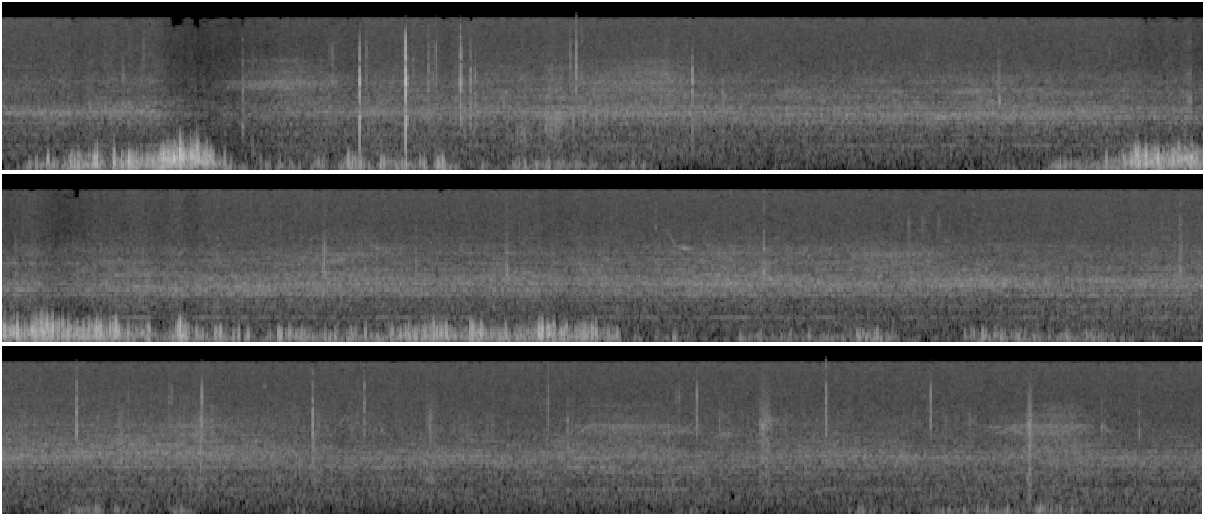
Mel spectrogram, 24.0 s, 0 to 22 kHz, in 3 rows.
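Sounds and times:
insects buzzing: 0:00.0 - 0:24.0.

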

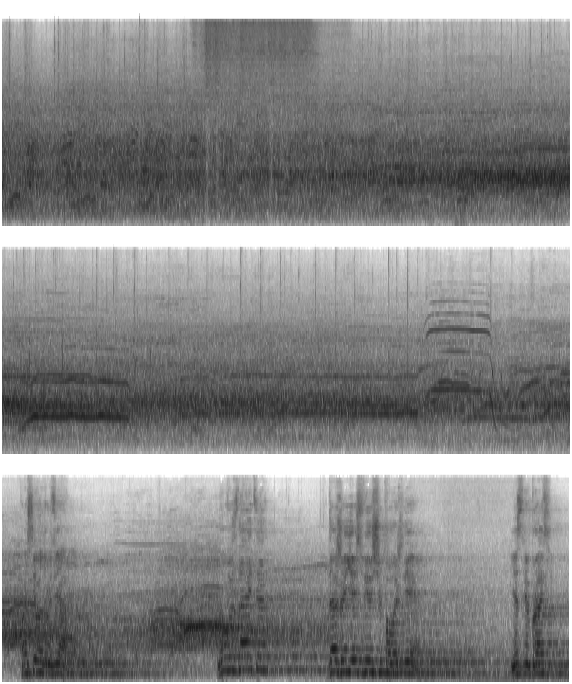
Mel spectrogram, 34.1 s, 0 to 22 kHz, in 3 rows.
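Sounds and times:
concert crowd cheering: 0:00.0 - 0:34.0.

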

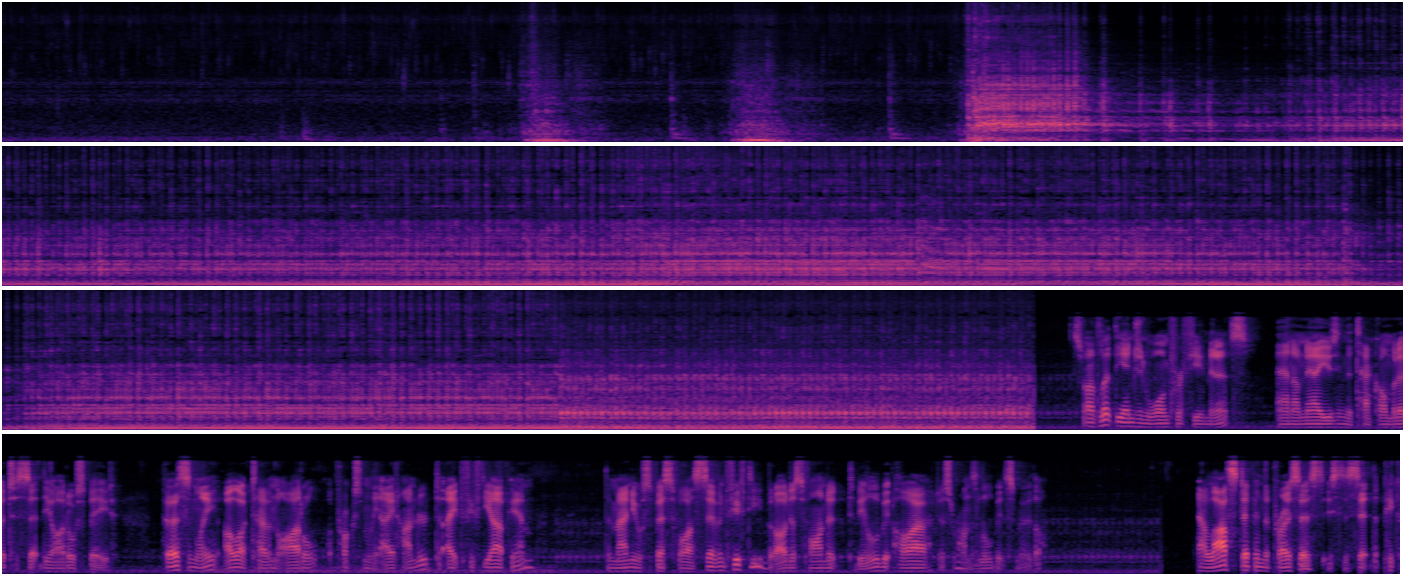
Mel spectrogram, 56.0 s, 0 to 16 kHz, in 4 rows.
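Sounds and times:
outboard motor idling: 0:00.0 - 0:39.1, 0:43.2 - 0:53.7.

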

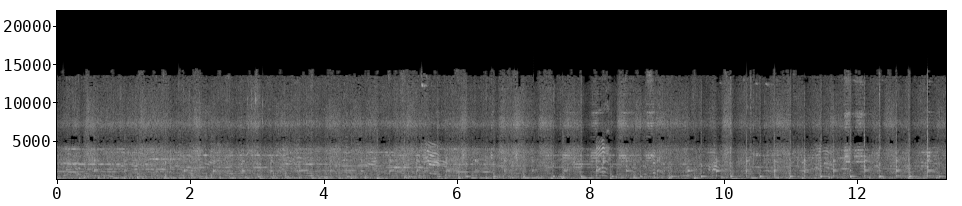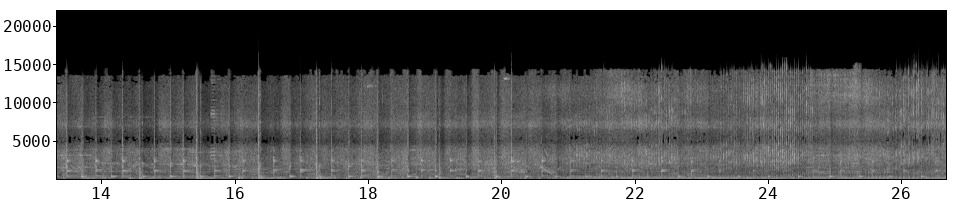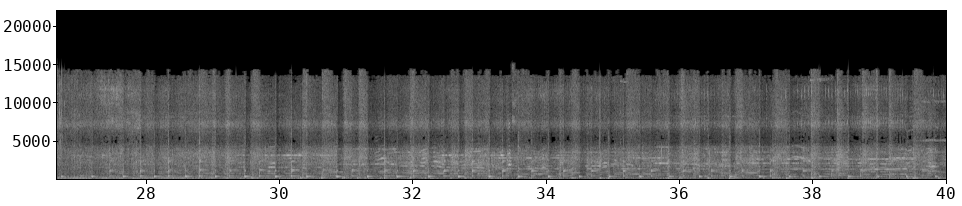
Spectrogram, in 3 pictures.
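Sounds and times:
large barrel drum: 0:00.0 - 0:40.0
motorbike engine hum: 0:20.4 - 0:30.1.

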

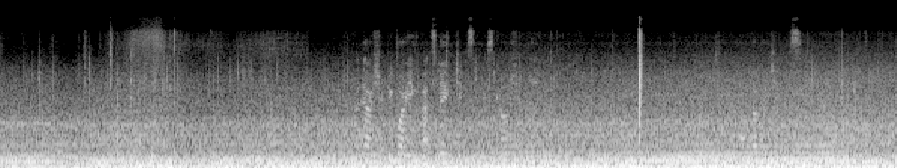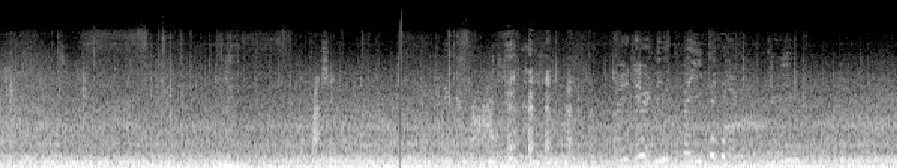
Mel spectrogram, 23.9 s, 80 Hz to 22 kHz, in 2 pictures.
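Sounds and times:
car engine pulling hard: 0:00.0 - 0:23.9
road and tyre noise: 0:00.0 - 0:23.9.

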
